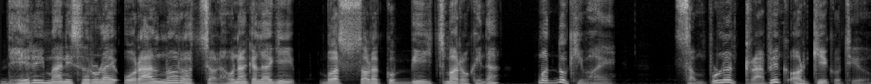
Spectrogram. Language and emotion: Nepali, sad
